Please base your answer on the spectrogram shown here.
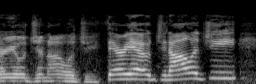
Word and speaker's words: Theriogenology: let me see if I can say this, Theriogenology. How do you pronounce that, Dr. Fleck? Theriogenology.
